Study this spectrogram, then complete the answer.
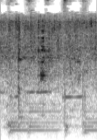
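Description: Sautéed capsicum being stirred with salt in a hot pan, a loud close sizzle broken by a couple of quick scraping strokes of a spoon over just over a second.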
